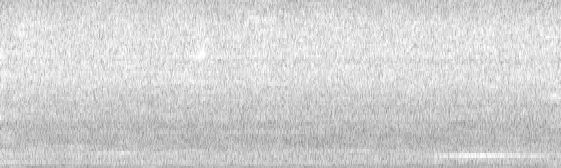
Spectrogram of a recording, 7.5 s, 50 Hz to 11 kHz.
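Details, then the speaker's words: Bandsaw sawmill cutting a board at very slow feed, about 5 bars: steady saw drone, low hum and thin ringing tone on top; band resonance from slow feed, lots of wave, nearly ruined board. "We got a lot of wave. Oh man, that's bad. Got a lot of band resonance."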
